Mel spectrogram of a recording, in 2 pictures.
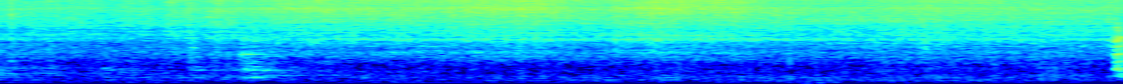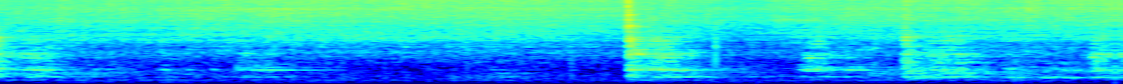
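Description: Hamburger patties sizzle and hiss steadily in a hot pan, a continuous frying crackle with a few sharper clinks and scrapes of a utensil breaking through, no talk.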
